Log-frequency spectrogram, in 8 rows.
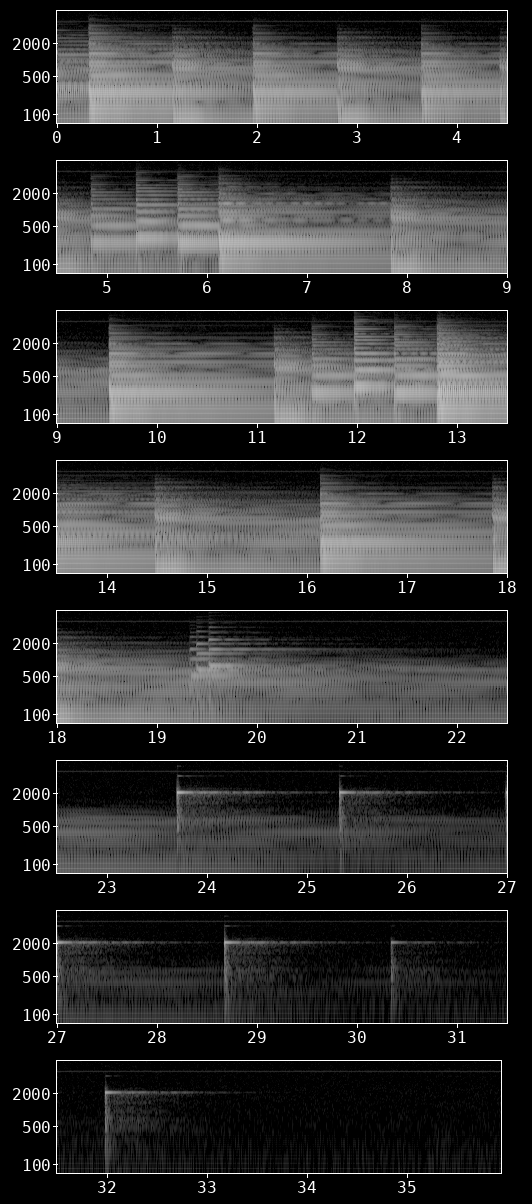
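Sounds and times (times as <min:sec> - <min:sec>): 
sad piano instrumental: 0:00.0 - 0:21.2.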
